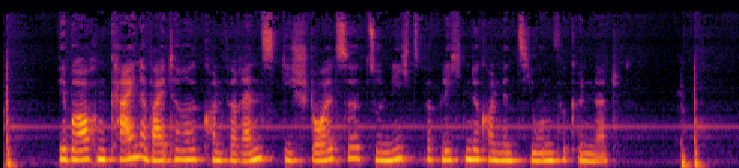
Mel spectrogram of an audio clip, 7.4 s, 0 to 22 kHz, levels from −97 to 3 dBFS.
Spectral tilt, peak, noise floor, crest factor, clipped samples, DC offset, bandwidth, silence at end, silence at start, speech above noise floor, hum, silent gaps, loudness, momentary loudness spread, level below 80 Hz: -7 dB/octave; -4 dBFS; -59 dBFS; 18 dB; under 0.1%; under 0.1%; 15 kHz; 0.35 s; 0.05 s; 39 dB; none; none; -21 LUFS; 12 LU; -52 dBFS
